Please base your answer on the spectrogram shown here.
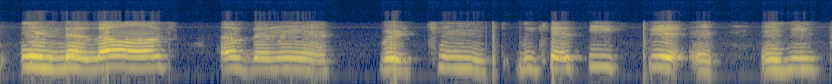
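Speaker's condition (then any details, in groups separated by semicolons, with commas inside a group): Cerebral palsy; from birth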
